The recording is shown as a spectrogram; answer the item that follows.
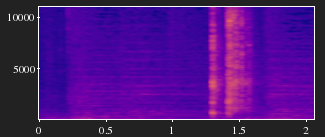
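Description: Trouble board game's Pop-O-Matic dice popper pressed: a sharp pop and a quick rattle of the die inside its plastic dome, two clicks close together about a second and a half in, over background music.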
